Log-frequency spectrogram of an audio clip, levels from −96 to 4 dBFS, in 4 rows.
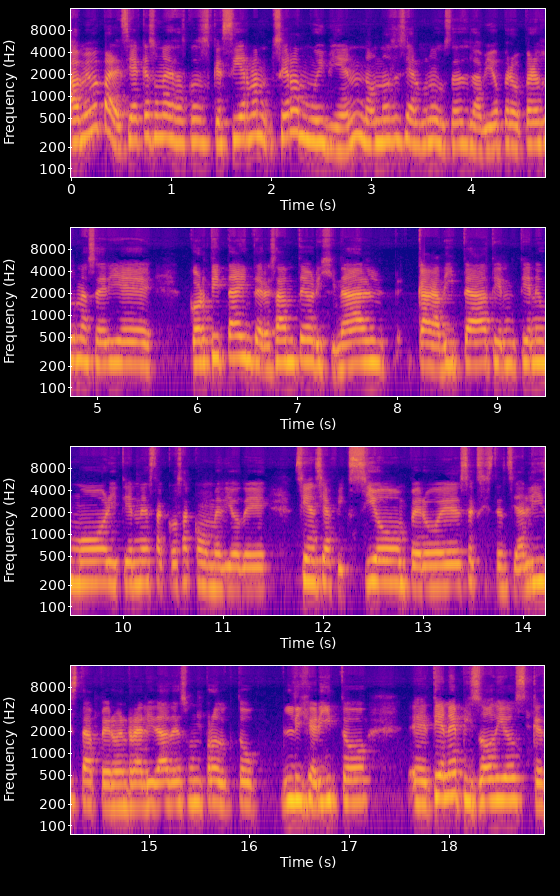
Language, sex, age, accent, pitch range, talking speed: Spanish, female, 20-39, Mexican, 200-250 Hz, 185 wpm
